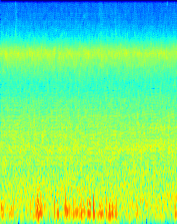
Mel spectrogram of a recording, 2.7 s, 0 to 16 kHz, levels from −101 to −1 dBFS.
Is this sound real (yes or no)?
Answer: no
